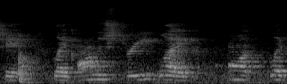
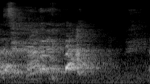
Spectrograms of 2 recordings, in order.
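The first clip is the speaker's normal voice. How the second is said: high breathy laughter; squealing laugh; 5 dB louder than usual. Real, not acted. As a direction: burst out in a squeal. Laughing at own quote.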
